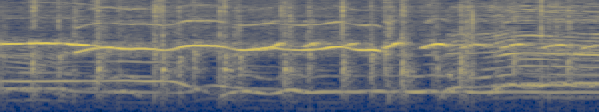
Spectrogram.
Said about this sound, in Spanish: Más aplausos, por favor usted va a escuchar los aplausos durante toda la noche, no se preocupe.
